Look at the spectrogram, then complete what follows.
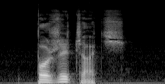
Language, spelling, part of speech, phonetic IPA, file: Polish, pożyczać, verb, [pɔˈʒɨt͡ʃat͡ɕ], Pl-pożyczać.ogg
